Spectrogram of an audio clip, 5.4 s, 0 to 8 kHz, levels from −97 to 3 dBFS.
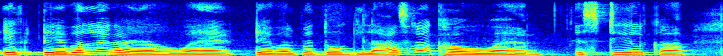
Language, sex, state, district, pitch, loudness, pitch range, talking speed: Hindi, female, Jharkhand, Garhwa, 220 Hz, -15 LUFS, 205-240 Hz, 155 wpm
